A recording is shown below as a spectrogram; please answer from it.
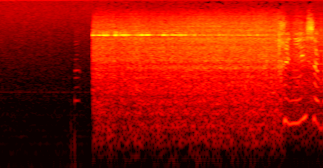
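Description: About a second of near silence, then after a small click a steady rushing seaside noise cuts in suddenly, with a thin high-pitched whine running through it. A boy's voice begins near the end.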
